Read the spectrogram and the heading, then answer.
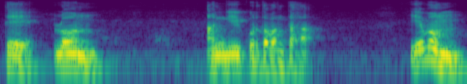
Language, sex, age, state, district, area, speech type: Sanskrit, male, 30-45, Telangana, Narayanpet, urban, spontaneous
